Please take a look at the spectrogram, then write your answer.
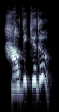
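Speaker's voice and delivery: ordinary talk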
